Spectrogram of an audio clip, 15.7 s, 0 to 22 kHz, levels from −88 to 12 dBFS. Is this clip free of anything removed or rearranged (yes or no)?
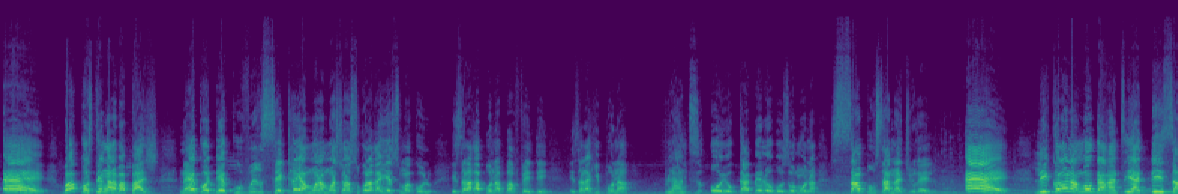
yes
